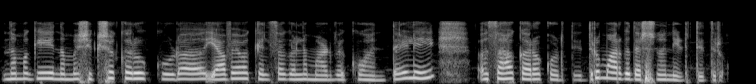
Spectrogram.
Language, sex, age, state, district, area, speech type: Kannada, female, 18-30, Karnataka, Davanagere, rural, spontaneous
